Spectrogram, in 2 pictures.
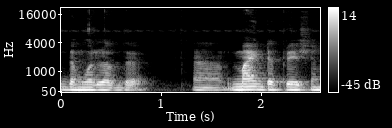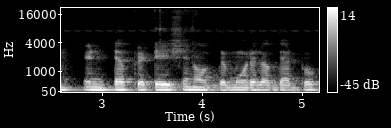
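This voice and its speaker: A man with an Indian accent speaks at a moderate pace in a medium pitch, his tone dark and mellow and his intonation monotone and flat. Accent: Indian English, Hindi-speaking. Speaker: medical entrance exam student. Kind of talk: casual study vlog talk to camera. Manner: stuttering, hesitant.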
